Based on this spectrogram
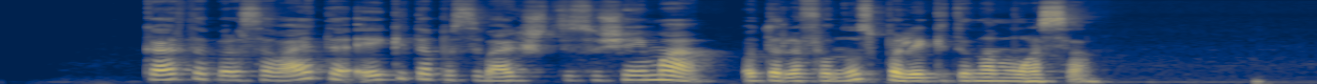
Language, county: Lithuanian, Vilnius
